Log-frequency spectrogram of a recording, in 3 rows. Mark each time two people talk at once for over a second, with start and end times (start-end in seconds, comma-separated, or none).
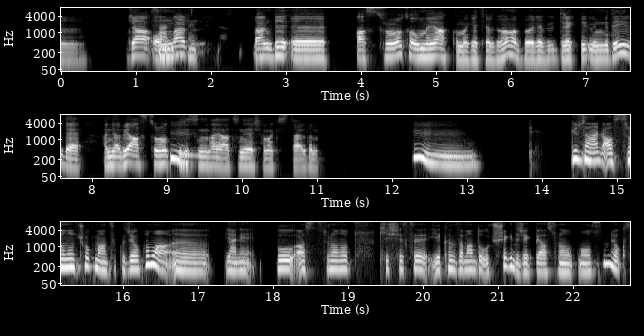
none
